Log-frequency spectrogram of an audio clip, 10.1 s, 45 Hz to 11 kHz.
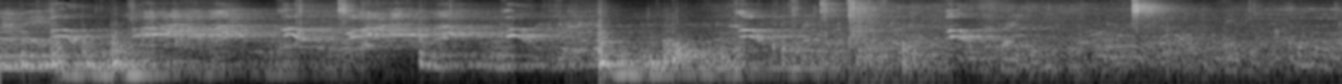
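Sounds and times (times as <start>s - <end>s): children shouting together: 0.0s - 4.5s, 5.4s - 6.1s.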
